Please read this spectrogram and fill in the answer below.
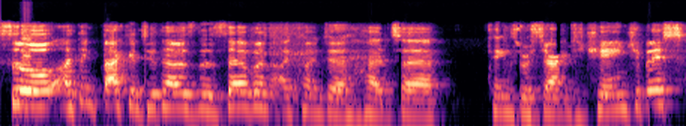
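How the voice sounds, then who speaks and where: In a western Irish accent, a somewhat breathy man talks at a fairly quick pace with ordinary pitch variation. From Ireland, County Mayo. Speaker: assistive technology trainer. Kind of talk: interview. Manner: halting.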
